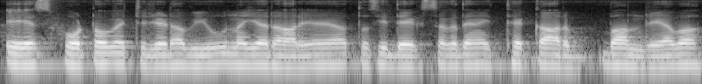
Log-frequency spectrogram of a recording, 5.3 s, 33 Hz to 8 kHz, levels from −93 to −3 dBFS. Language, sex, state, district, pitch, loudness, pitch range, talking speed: Punjabi, male, Punjab, Kapurthala, 115 Hz, -17 LUFS, 110-120 Hz, 215 wpm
